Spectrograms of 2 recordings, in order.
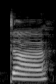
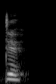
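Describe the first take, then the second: First: A vowel sound follows the consonant. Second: The consonant is short with no vowel after. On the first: The speaker calls it wrong. "You don't say duh" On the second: The speaker calls it right. "it's d"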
